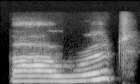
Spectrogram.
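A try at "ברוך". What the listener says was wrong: That last letter is a ch. Okay, Baruch. It's Baruch.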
